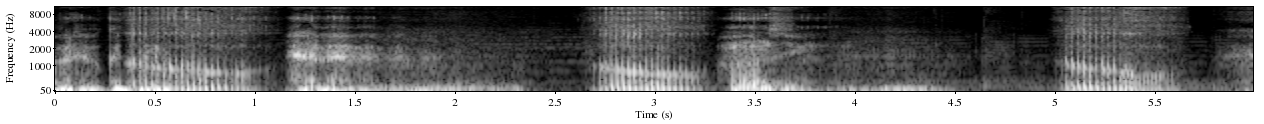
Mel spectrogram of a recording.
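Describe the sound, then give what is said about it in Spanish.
Loud snoring from someone lying on a sofa, in repeated breaths, each one a rough, rattling inhale followed by a quieter exhale, with three strong snores over a few seconds and brief pauses between them. “Ahí está roncando.”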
